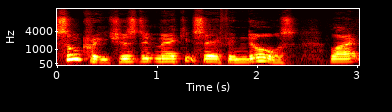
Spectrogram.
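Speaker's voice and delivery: plain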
